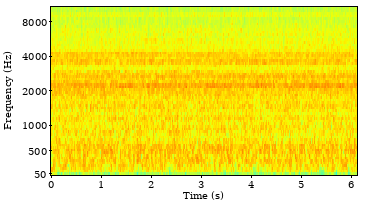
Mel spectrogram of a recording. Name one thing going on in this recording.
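A metal lathe runs with a steady whirring hum.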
